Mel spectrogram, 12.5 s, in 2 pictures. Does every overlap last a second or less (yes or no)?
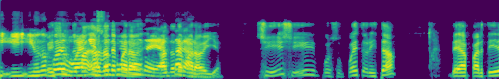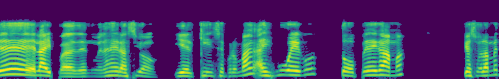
no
